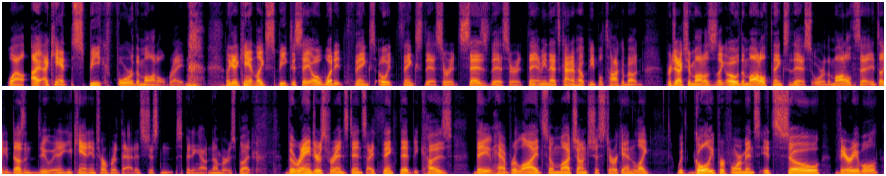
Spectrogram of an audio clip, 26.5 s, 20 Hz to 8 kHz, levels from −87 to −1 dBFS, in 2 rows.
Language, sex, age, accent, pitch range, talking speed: English, male, 30-49, American, 105-135 Hz, 210 wpm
